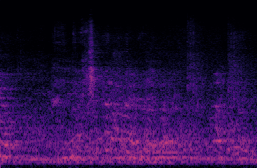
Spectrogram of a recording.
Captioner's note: laughter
